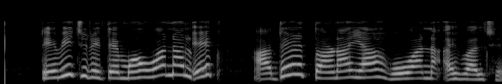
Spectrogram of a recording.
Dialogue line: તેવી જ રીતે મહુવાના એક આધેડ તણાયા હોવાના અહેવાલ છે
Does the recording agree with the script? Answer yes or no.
yes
